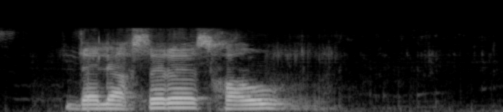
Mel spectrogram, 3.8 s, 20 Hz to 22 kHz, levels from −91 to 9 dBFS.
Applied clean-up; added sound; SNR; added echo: neural separator model SepFormer DNS4.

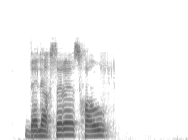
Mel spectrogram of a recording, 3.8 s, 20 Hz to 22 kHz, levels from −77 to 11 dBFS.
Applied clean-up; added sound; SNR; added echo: neural mask model DeepFilterNet 3.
